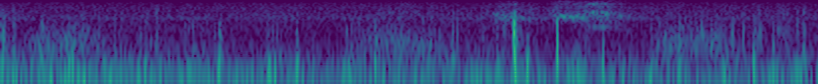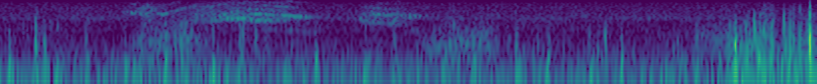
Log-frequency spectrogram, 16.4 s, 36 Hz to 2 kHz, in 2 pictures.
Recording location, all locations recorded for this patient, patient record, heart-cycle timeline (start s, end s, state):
pulmonary valve (PV)
pulmonary valve (PV)
#Age: nan
#Sex: Female
#Height: nan
#Weight: nan
#Pregnancy status: True
#Murmur: Unknown
#Murmur locations: nan
#Most audible location: nan
#Systolic murmur timing: nan
#Systolic murmur shape: nan
#Systolic murmur grading: nan
#Systolic murmur pitch: nan
#Systolic murmur quality: nan
#Diastolic murmur timing: nan
#Diastolic murmur shape: nan
#Diastolic murmur grading: nan
#Diastolic murmur pitch: nan
#Diastolic murmur quality: nan
#Outcome: Normal
#Campaign: 2015 screening campaign
0.00	2.46	unannotated
2.46	2.64	diastole
2.64	2.80	S1
2.80	2.92	systole
2.92	3.02	S2
3.02	3.40	diastole
3.40	3.56	S1
3.56	3.71	systole
3.71	3.86	S2
3.86	4.22	diastole
4.22	4.36	S1
4.36	4.46	systole
4.46	4.58	S2
4.58	4.92	diastole
4.92	5.07	S1
5.07	5.24	systole
5.24	5.34	S2
5.34	5.70	diastole
5.70	5.84	S1
5.84	6.00	systole
6.00	6.12	S2
6.12	6.48	diastole
6.48	6.64	S1
6.64	6.76	systole
6.76	6.86	S2
6.86	7.21	diastole
7.21	7.32	S1
7.32	7.50	systole
7.50	7.60	S2
7.60	7.95	diastole
7.95	8.10	S1
8.10	8.24	systole
8.24	8.34	S2
8.34	8.52	diastole
8.52	16.35	unannotated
